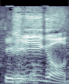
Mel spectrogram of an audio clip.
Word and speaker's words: Hiegel: Hegel, just like Eagle, but Steve Hegel.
